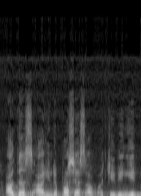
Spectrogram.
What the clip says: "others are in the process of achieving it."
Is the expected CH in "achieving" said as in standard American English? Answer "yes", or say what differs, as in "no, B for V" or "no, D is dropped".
yes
